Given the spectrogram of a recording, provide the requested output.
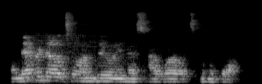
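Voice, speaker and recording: Somewhat breathy and fairly high-pitched, a man talks at a very fast pace. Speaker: yoga teacher. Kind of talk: guided yoga class. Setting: online class, room with windows open.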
